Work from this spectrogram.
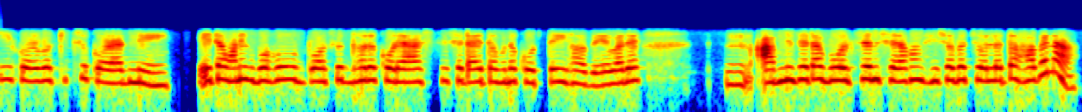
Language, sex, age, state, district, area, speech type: Bengali, female, 45-60, West Bengal, South 24 Parganas, rural, conversation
